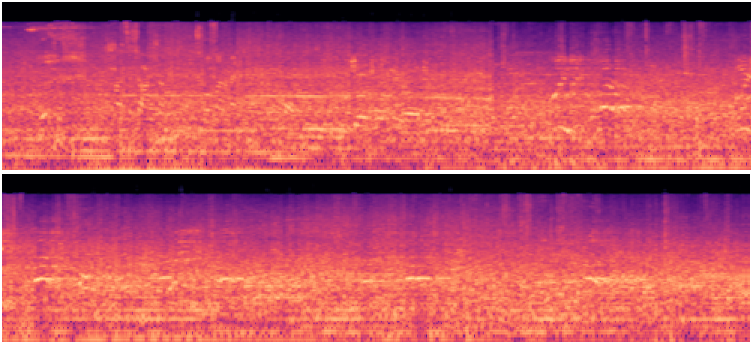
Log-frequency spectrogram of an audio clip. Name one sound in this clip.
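A crowd of men and women chants and talks loudly outdoors.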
